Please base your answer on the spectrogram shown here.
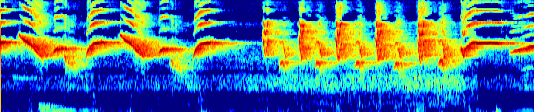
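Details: A white-eye, locally tieu mi or wambi mini, sings sweeping downslurred whistles, then a steady run of about ten rhythmic buzzy double notes, ending in high thin whistles.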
